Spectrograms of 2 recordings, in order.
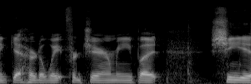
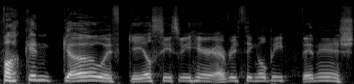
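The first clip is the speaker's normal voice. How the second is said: mock hollering at full volume, high-pitched; 8 semitones higher than usual. Recounting a show scene, the speaker retells Jeremy yelling at Mark. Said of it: "Jeremy just is yelling".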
